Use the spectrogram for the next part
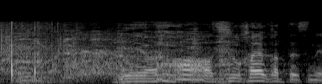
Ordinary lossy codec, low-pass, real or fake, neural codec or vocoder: none; none; fake; codec, 16 kHz, 8 kbps, FreqCodec, larger model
